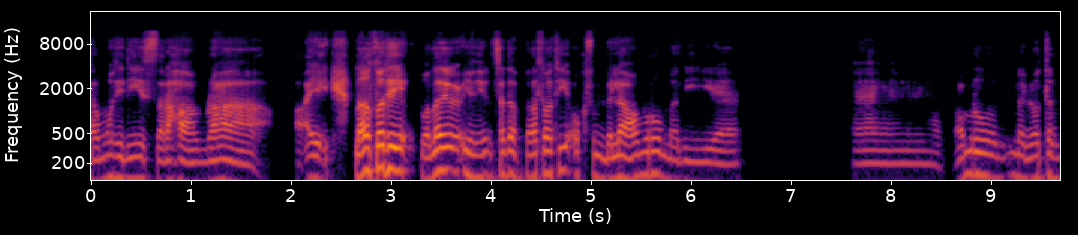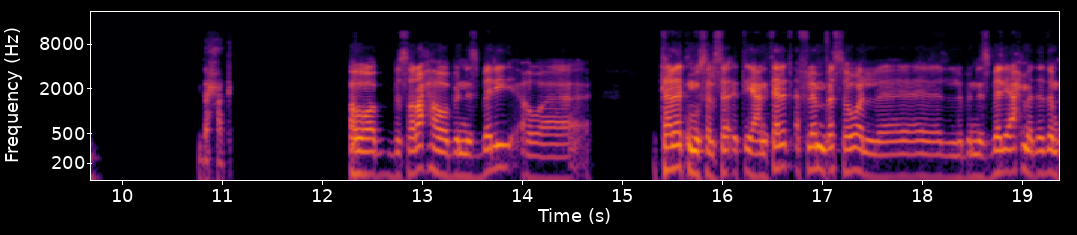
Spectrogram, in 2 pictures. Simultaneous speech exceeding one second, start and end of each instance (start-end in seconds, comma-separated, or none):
none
